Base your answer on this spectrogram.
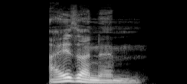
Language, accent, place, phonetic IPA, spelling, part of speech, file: German, Germany, Berlin, [ˈaɪ̯zɐnəm], eisernem, adjective, De-eisernem.ogg
- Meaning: strong dative masculine/neuter singular of eisern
